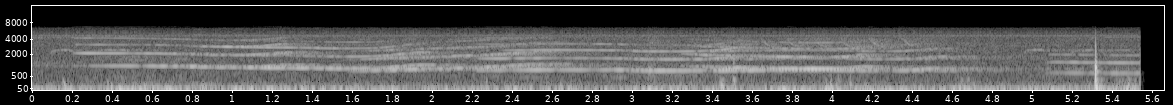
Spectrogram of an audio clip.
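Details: Indri (Indri indri) singing loudly in the forest, long wailing tones gliding up and down with several voices overlapping like sirens.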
